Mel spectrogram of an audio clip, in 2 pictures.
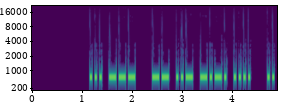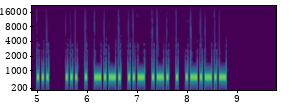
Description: Morse code, heard as a keyed tone, about 25 wpm, 700 Hz. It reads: SO MUCH IS SECURE.
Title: Sentences from Top 1200 Words 25wpm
